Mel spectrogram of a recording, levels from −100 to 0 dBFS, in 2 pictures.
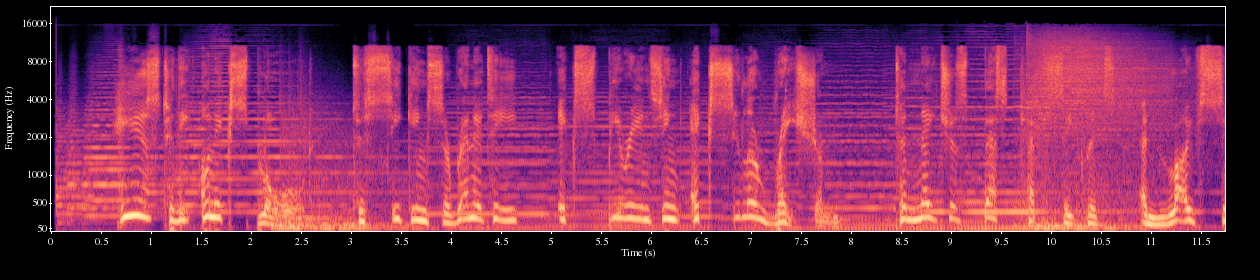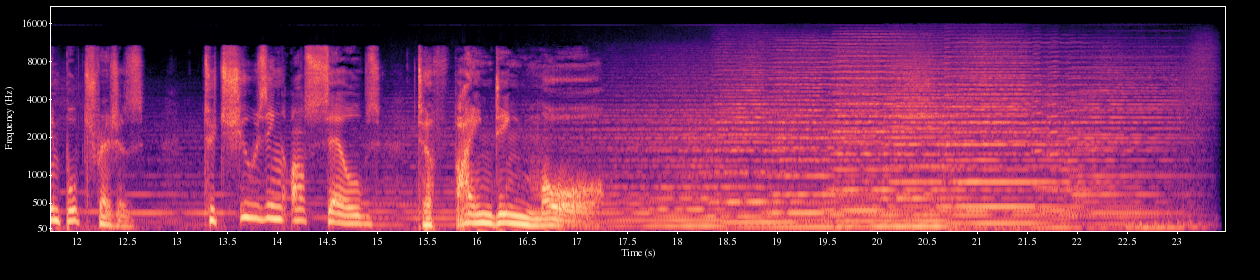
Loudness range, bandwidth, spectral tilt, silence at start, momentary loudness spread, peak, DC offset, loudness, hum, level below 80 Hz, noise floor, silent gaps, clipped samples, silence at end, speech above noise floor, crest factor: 7 LU; 14.5 kHz; -4.5 dB/octave; 0.05 s; 15 LU; -2 dBFS; under 0.1%; -14 LUFS; none; -32 dBFS; -35 dBFS; none; under 0.1%; 0.2 s; 22 dB; 14 dB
